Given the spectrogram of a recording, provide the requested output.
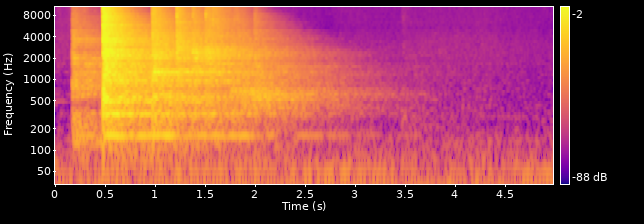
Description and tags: Small Plastic Object Dropped in Large Concrete Basement
Plastic object falling on a stone floor in an empty bassment. Recorded in stereo with RODE NT4 + ZOOM H4.
room, church, dropping, clang, drops, hit, hitting, basement, smash, echo, metal, drop, klang, plastic, pipe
